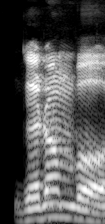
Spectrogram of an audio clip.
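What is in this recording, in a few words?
"gerombol", Malay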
